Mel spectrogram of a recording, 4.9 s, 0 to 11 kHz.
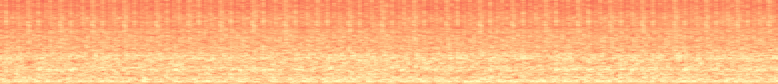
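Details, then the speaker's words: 1926 Oakland engine, back running after 75 years off road, warm idle: steady even patter of firing pulses, no knocks or rattles, much quieter than when cold; unpressurized cooling system, water pump shaft weeping slightly. "this engine is so much quieter when it's warm"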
